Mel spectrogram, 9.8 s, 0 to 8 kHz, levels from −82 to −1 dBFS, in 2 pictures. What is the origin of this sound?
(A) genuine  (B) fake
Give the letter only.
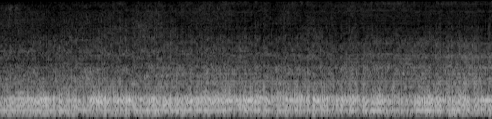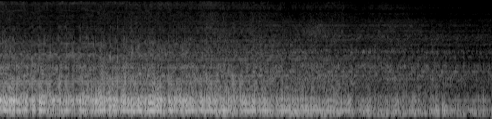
B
